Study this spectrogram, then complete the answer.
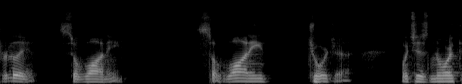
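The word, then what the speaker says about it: Suwanee: never say that Town's name sawani it's really sawani sawani Georgia which is north of Atlanta folks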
